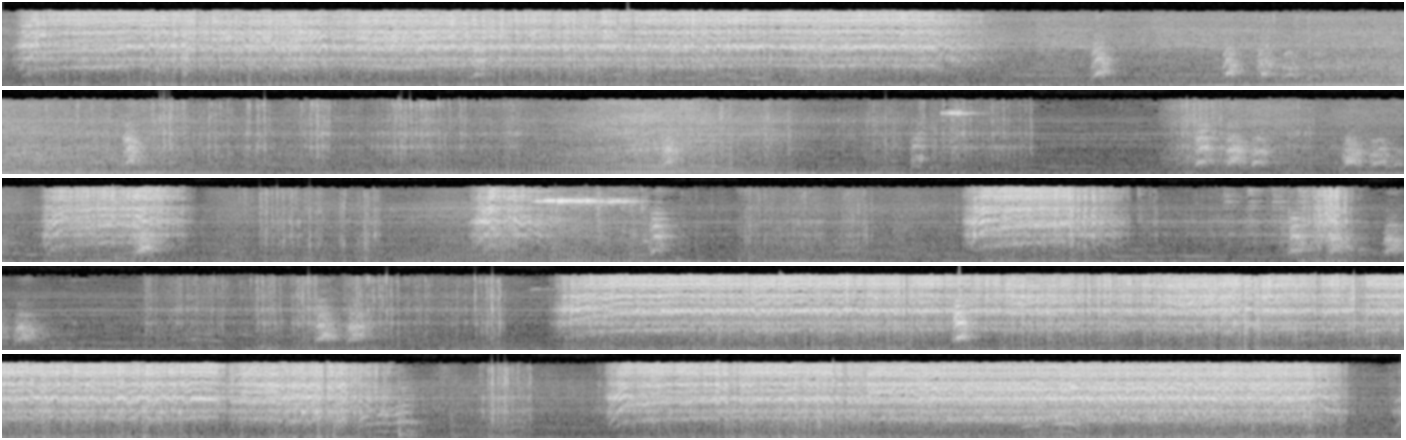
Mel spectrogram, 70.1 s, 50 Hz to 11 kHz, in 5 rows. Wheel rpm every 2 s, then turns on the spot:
160, 220, 230, 220, 170, 0, 20, 30, 20, 20, 0, 20, 10, 20, 100, 20, 40, 10, 20, 100, 40, 0, 10, 30, 200, 230, 230, 230, 220, 190, 10, 170, 220, 210, 170.
12-20 22-28 30-32 40-42 44-46 60-62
